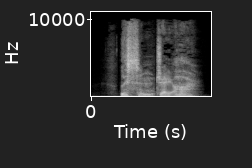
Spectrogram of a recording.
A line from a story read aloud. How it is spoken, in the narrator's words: Ermgard whispered harshly in his ear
